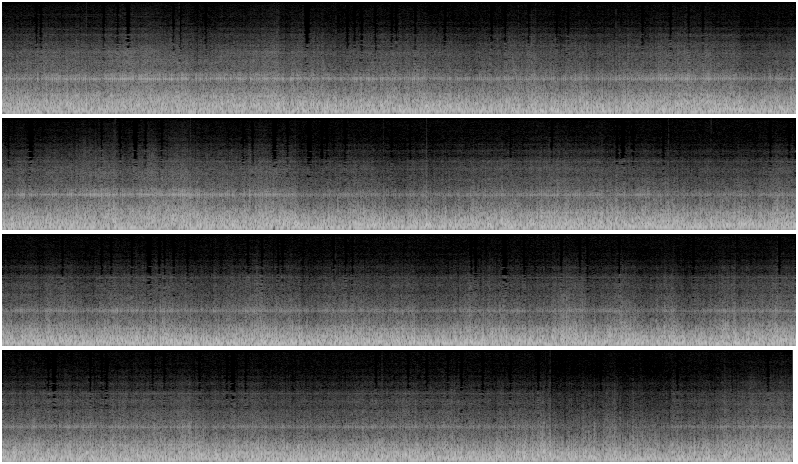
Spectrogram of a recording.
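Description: Motorcycle cruising at steady highway speed: engine running with heavy wind rush on the microphone, and a steady high whine running underneath.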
